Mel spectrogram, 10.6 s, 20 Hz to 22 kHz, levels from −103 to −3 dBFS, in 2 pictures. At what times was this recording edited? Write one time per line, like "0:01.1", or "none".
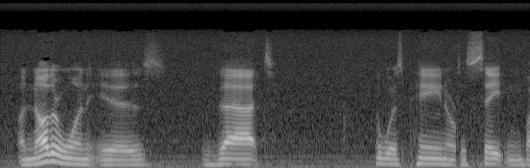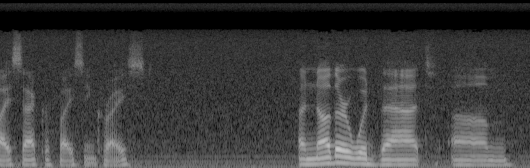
0:03.8
0:04.5
0:09.1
